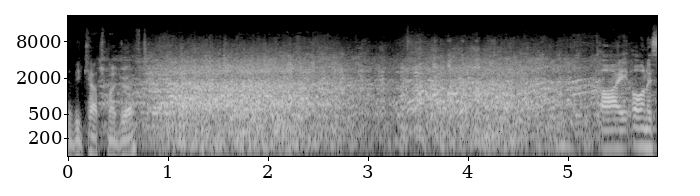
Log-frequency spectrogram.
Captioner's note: laughter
